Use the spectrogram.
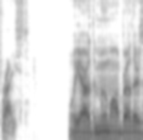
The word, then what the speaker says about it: Reist: how you pronounce that thing. Reist.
